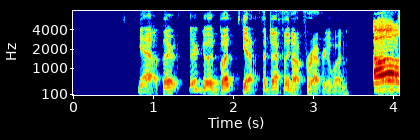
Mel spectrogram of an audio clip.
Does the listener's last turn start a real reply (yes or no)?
yes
